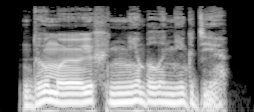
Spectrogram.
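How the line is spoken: Gloomy male voice. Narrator (Russian): мрачно произнес Лаверн

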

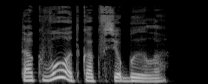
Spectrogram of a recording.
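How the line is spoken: Gloomy. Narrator (Russian): мистер Пеннингтон мрачно произнес

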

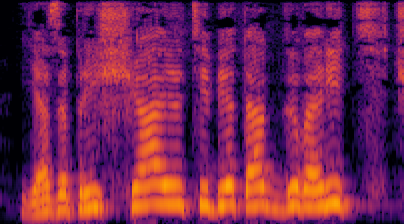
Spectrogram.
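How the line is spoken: Nearly shouting. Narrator (Russian): чуть не крикнул Гуттон

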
